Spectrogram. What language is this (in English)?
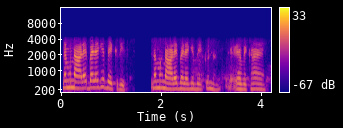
Kannada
